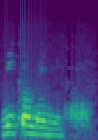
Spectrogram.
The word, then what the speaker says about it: Nico Mannion: I got Nico Mannion to the Nico, I don't know how to pronounce his name, but Nico Mannion.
